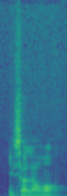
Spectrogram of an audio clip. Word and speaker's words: Yves Saint Laurent: Yves Saint Laurent.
